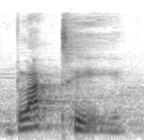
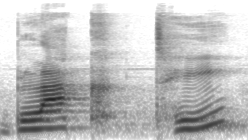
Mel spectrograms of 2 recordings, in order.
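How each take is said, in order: First: The first word blends into the second. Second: The two words are said separately. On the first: The speaker calls it right. "make the first word flow or blend into the other word" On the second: The speaker calls it wrong.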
